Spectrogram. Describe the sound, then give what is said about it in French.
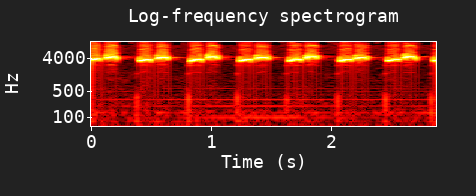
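A great tit sings its bright two-note 'teacher-teacher' phrase, repeated steadily about seven times, clear, with no voices over it. “Tu as reconnu la mésange? Tout à fait. Voilà, la mésange charbonnière qui fait des”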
